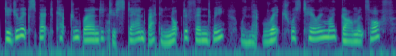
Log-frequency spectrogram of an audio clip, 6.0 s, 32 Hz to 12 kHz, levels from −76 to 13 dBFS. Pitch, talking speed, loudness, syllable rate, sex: 190 Hz, 200 wpm, -19 LUFS, 4.7 syllables/s, female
